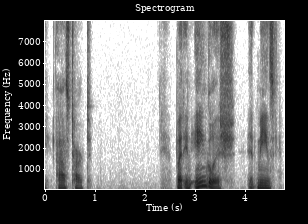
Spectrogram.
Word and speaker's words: Astarte: It's a funny name because that's the way it's pronounced. Astarte, Astarte.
